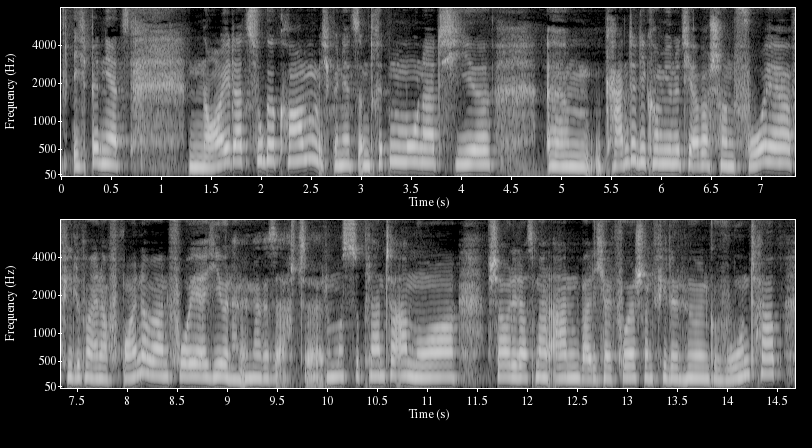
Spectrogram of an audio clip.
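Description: A moderate pace, very even loudness and ordinary pitch variation. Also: woman, fairly high pitch for a woman. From Germany. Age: 30s. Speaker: medicine woman and sound healer. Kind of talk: interview, casual chat. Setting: inside a cave. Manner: hesitant, many fillers.

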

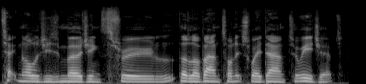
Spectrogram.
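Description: On a very clean recording with a silent background, an unremarkable speaking voice moves at a fairly quick pace. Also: man. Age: 50s. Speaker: historian and archaeologist. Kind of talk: interview.

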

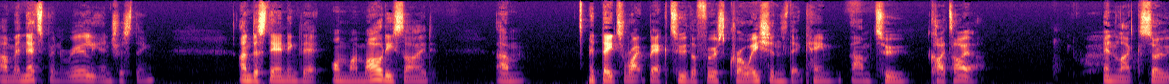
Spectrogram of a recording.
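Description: A man with a New Zealand accent talks at a fairly slow pace. His intonation is monotone and flat, on a very clean recording with a silent background. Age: 30s. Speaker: youth worker and musician. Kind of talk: podcast interview, personal story.

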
